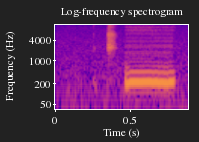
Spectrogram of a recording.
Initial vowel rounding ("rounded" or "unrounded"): unrounded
